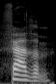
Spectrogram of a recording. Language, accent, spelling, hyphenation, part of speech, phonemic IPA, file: English, General American, fathom, fa‧thom, noun / verb, /ˈfæðəm/, En-us-fathom.ogg
- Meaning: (noun) A man's armspan, generally reckoned to be six feet (about 1.8 metres). Later used to measure the depth of water, but now generally replaced by the metre outside American usage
